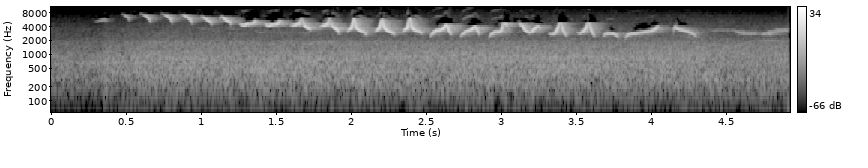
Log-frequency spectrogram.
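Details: Willow warbler (Phylloscopus t. trochilus) in June 2020 at the Harchies marsh, Belgium, sings a sweet, liquid phrase of about eighteen quick notes sliding gently downward over four seconds, with a soft background hiss.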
